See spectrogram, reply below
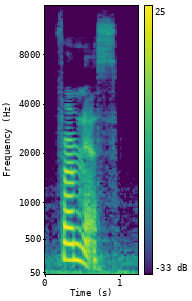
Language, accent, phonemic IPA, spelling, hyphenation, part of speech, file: English, US, /ˈfɝmnəs/, firmness, firm‧ness, noun, En-us-firmness.ogg
- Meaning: The state of being firm: 1. security; steadfastness; good grip 2. strictness; mental strength 3. physical durability; rigidness (of material)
